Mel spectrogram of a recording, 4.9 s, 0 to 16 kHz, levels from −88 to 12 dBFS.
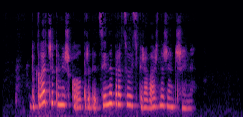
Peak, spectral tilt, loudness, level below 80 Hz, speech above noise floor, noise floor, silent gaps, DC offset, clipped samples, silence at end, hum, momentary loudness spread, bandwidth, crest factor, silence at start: -6 dBFS; -5 dB/octave; -25 LUFS; -68 dBFS; 47 dB; -71 dBFS; none; under 0.1%; under 0.1%; 1 s; none; 8 LU; 11.5 kHz; 18 dB; 0.6 s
